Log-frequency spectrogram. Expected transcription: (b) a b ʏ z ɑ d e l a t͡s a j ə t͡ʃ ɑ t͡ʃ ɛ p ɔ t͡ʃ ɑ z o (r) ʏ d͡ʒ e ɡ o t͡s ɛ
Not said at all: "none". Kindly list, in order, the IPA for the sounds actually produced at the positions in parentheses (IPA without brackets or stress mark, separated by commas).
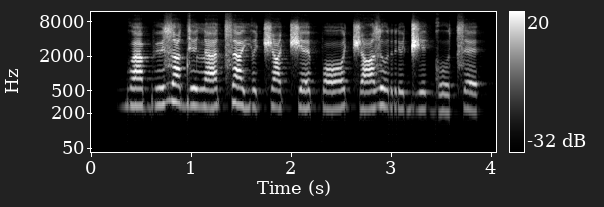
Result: ɡʷ, r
